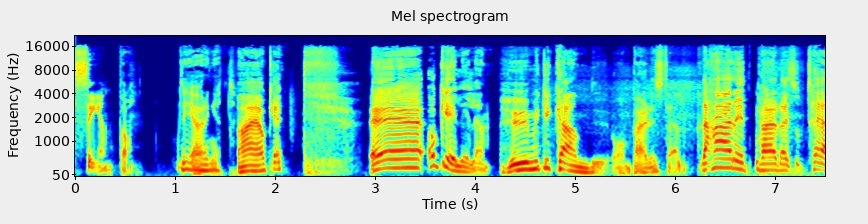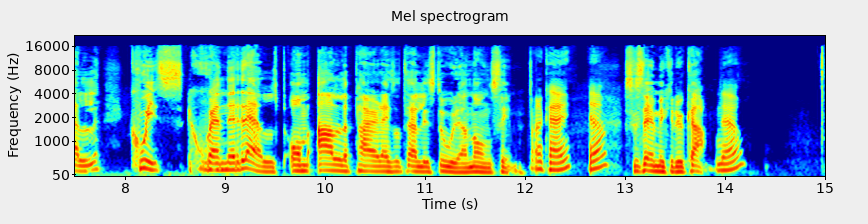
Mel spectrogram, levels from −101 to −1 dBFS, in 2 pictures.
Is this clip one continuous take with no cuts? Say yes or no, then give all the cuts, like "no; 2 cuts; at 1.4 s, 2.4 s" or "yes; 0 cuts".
no; 1 cut; at 6.2 s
